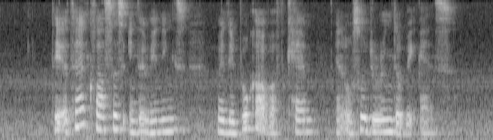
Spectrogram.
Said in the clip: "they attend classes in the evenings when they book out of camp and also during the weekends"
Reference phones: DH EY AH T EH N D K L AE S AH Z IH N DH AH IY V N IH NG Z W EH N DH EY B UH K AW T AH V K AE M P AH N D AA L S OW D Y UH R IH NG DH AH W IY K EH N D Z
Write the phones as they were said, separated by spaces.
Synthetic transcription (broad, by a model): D EY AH T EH N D K L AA S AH S IH N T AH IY N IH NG S W EH N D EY B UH K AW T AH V K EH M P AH N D AA L S OW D Y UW R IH NG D AH W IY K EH N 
